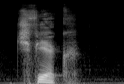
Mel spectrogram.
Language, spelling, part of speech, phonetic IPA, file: Polish, ćwiek, noun, [t͡ɕfʲjɛk], Pl-ćwiek.ogg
